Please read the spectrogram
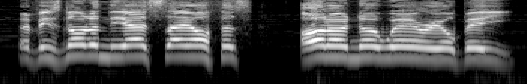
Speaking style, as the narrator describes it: Fatu shouted over the clatter of the engine

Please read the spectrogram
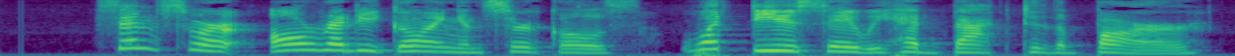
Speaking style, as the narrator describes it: She laughed

